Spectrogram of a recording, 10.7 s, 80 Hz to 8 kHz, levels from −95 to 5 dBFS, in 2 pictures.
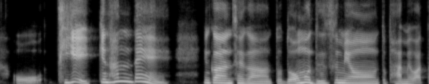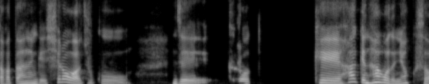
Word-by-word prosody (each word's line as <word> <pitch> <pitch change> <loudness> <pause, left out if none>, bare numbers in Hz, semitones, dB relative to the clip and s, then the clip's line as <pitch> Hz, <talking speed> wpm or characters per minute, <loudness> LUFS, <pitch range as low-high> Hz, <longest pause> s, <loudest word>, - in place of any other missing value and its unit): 어 - - -8 0.2
뒤에 260 +2 +8
있긴 270 +9 +3
한데 310 - +2 0.4
그니깐 230 -3 +4
제가 190 -5 -3
또 175 - -11
너무 210 +10 +3
늦으면 195 -2 -2
또 170 - -16
밤에 170 0 -6
왔다갔다하는 185 +3 -6
게 150 -2 -11
싫어 285 - -4
가지고 150 - -6 0.5
이제 170 -4 -6 0.4
그렇게 190 -1 -11 0.9
하긴 285 0 -2
하거든요. 225 - -1
그래서 175 - -9
190 Hz, 265 characters per minute, -22 LUFS, 170-245 Hz, 0.9 s, 뒤에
